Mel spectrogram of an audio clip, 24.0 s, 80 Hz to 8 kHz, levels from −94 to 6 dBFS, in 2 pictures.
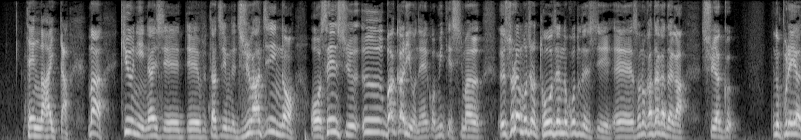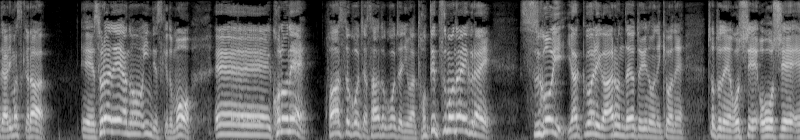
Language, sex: Japanese, male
